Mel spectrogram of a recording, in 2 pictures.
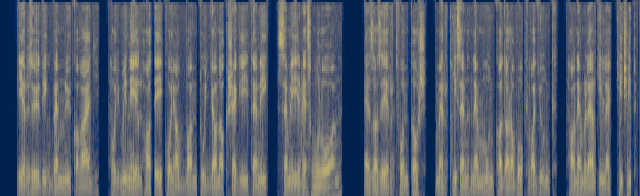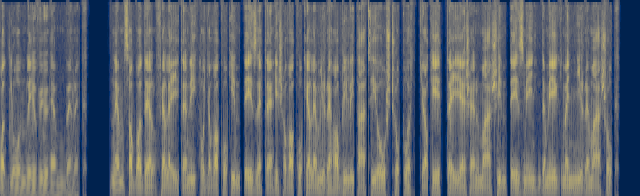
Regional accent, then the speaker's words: Berettyóújfalu, Hajdú-Bihar, Hungary; now in Budapest, Hungary; Mivel Berettyóújfaluról jöttem fel Budapestre, természetszerűleg nem lehetett helyismeretem.

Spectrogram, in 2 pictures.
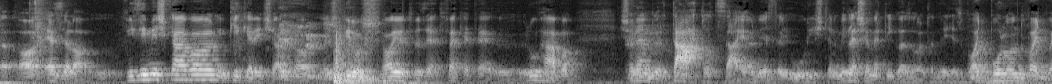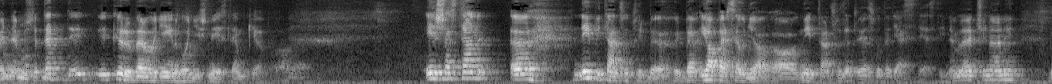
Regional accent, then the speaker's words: Debrecen, Hajdú-Bihar, Hungary; now in Budapest, Hungary; És mi egy pince lakásban éltünk annó annak idején a Füveszkert utcában Debrecenben

